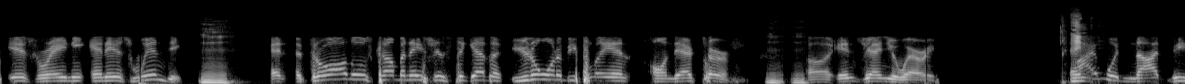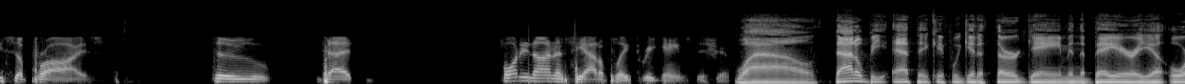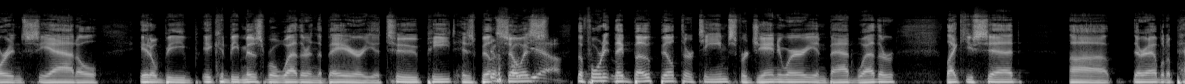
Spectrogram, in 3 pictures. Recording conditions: phone line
